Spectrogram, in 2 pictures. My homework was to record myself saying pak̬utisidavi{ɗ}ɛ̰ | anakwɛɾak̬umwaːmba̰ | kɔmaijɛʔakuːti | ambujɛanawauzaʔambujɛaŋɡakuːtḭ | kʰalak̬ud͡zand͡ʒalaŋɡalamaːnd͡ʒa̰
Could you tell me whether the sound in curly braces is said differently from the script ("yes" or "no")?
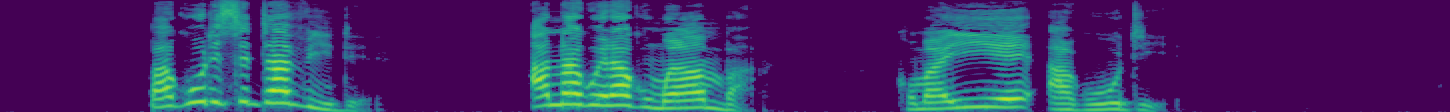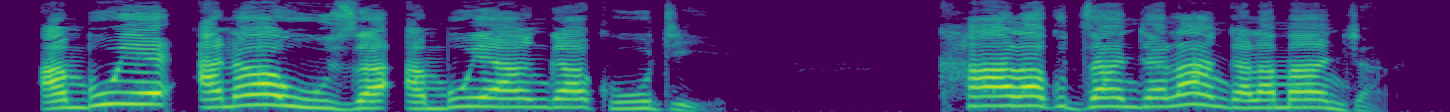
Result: yes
